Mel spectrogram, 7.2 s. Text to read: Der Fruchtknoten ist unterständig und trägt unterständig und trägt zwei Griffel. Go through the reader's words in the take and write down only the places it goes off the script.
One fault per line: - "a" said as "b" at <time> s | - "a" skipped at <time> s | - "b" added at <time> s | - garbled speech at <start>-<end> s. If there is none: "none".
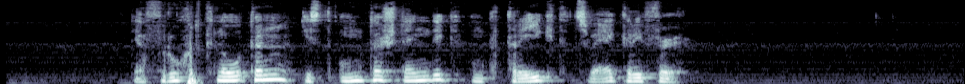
- "unterständig und trägt" skipped at 4.3 s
